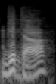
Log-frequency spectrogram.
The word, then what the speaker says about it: guitar: ghost h is mute guitar u is mute me k is mute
